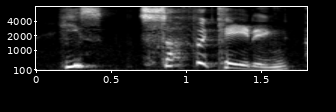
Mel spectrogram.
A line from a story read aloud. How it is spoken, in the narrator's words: I cried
